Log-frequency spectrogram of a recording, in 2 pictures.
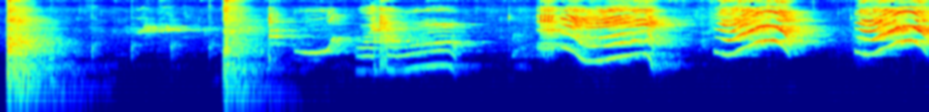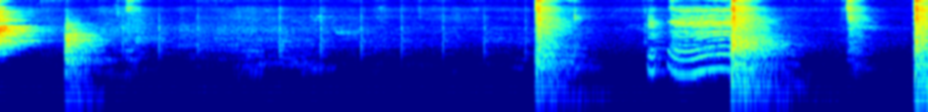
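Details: Indoor pet parrot talking, said to repeat mummy and papa: clusters of squeaky, wavering syllables, some repeated in pairs, broken by sharp knocks and clicks and a quiet gap midway.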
